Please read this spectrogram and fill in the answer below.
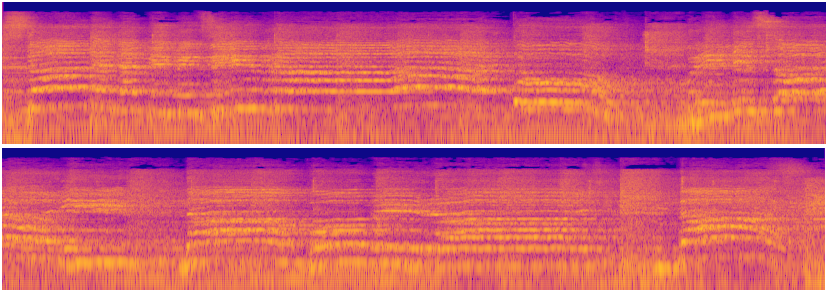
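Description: A girls' vocal ensemble singing a pop song together into microphones over an instrumental backing track.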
